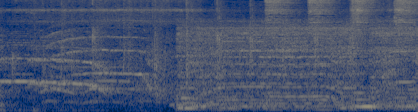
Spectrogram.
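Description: Country rock band starting to play live: after a quieter opening, guitars and bass come in about two seconds in, with drum cymbal strokes keeping a steady beat.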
